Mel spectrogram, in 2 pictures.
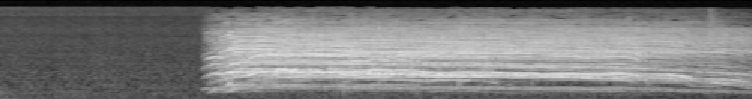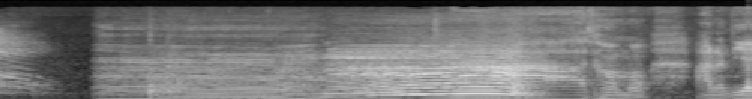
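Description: Several overdubbed takes of one man's voice hold a loud, long vocal note together, sliding slowly down in pitch as the song ends. After a brief break a lower voice sound swells and rises, then drops away near the end.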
